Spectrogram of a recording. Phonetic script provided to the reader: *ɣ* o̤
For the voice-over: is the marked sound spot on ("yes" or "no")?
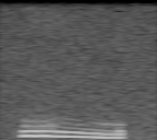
yes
